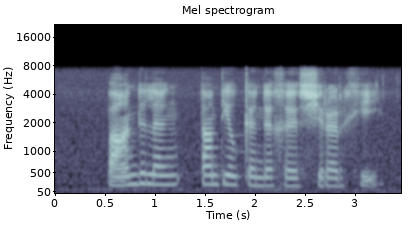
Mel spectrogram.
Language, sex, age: Afrikaans, female, 20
